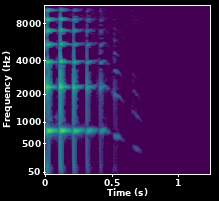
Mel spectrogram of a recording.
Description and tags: strange notification
Sonido de notificación o efecto de sonido hecho por mi
notification, sound-effect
